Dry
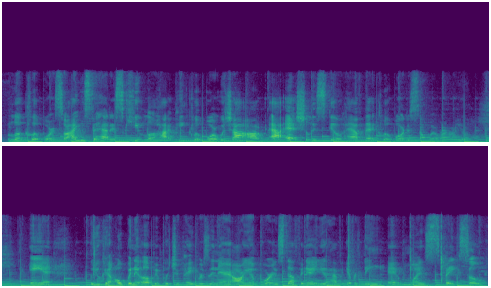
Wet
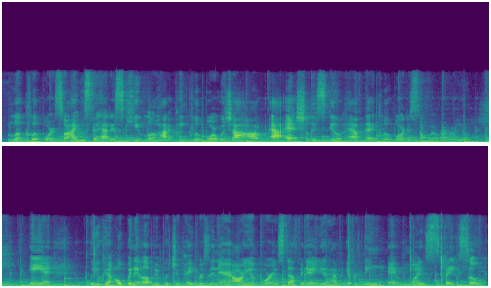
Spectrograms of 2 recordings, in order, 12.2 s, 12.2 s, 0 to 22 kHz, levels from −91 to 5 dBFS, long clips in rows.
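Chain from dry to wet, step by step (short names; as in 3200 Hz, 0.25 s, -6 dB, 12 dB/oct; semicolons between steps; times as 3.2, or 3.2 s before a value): frequency-shifting echo 0.167 s, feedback 32%, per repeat +41 Hz, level -23 dB; gain +8.5 dB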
